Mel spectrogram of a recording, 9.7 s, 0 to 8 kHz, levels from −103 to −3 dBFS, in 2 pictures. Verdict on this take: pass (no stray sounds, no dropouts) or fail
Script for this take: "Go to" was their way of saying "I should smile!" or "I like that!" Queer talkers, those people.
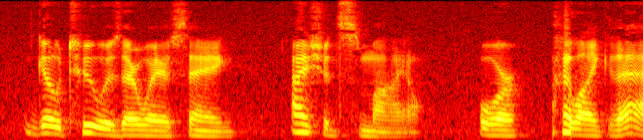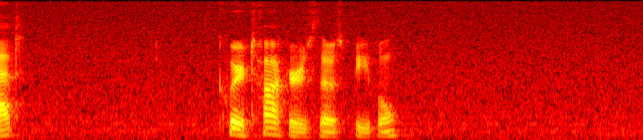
pass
